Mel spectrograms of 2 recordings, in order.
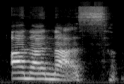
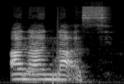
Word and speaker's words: ananas: you can see this say okay it is pronounced as Ananas Ananas Ananas okay why because the word is starting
